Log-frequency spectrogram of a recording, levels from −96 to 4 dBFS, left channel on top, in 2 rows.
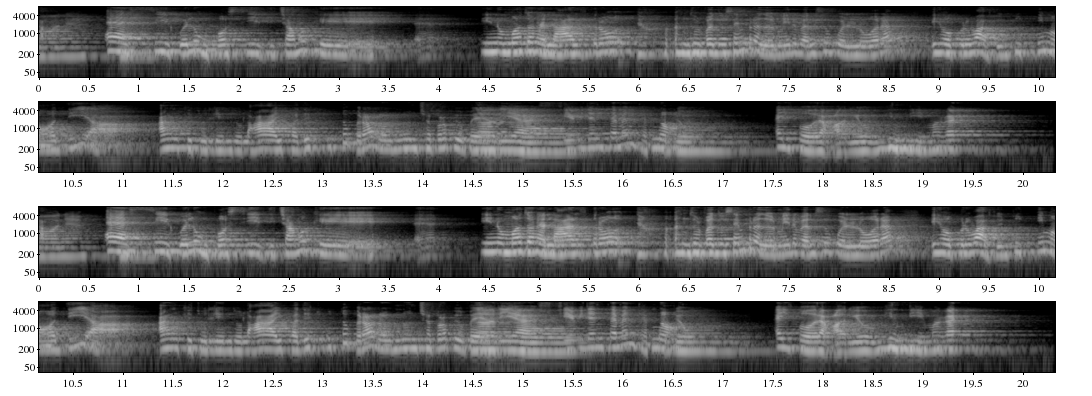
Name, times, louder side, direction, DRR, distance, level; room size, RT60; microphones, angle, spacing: voice 1, 0.0-0.5 0.8-1.0 14.5-17.3 17.5-19.3, right 3 dB, 90° right, 6 dB, 1.8 m, -34 dB
voice 2, 0.7-3.4 3.8-4.0 4.4-8.6 8.9-14.7 15.0-15.5 16.3-16.6, right 2 dB, 60° right, 5 dB, 1.9 m, -31 dB
26.0 x 18.5 x 9.0 m, 1.5 s
head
